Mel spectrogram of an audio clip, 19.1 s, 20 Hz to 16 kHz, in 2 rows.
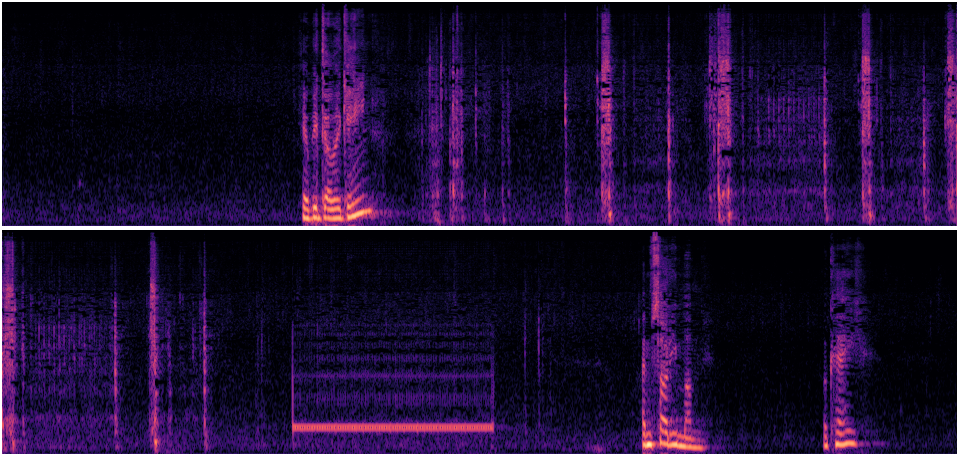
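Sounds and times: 
speech: 3.0s - 3.9s, 16.0s - 16.7s, 17.8s - 18.3s
steady buzzing telephone tone: 12.4s - 14.5s.

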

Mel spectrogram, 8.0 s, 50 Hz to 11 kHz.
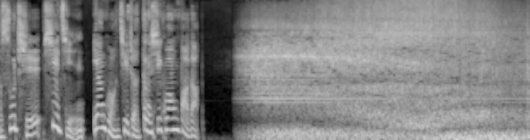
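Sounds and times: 
speech: 0.0s - 4.0s
jet engine roar of an H-6K bomber taking off from an airfield: 3.5s - 7.9s.

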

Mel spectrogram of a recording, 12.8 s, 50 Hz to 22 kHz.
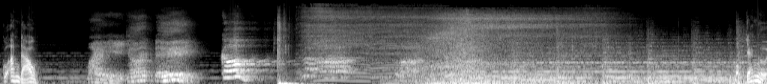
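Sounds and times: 
speech: 0.0s - 0.7s, 1.5s - 4.3s, 12.3s - 12.7s
small saw cutting with buzzing motor drone: 4.9s - 11.2s.

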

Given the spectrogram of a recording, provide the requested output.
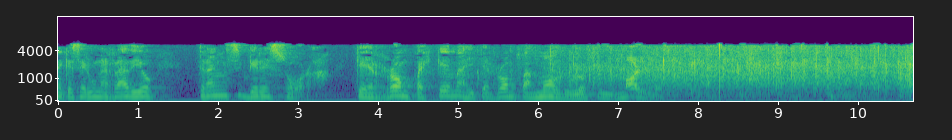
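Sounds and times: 
speech: 0.0s - 7.8s
many hands clapping at the inauguration of a cultural center's radio station: 6.1s - 10.6s.

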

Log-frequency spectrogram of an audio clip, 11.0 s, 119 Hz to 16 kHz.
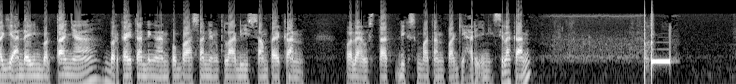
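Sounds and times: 
speech: 0.0s - 8.1s
low steady telephone busy tone on a phone-in line: 9.7s - 10.2s.

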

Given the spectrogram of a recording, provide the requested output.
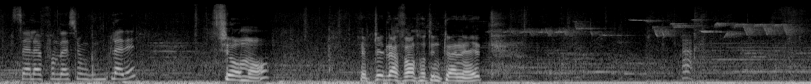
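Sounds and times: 
birds singing: 0.0s - 8.1s
speech: 0.2s - 1.6s, 2.2s - 2.9s, 3.6s - 5.2s.

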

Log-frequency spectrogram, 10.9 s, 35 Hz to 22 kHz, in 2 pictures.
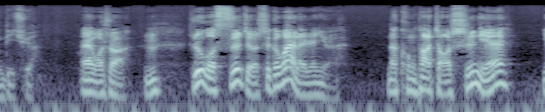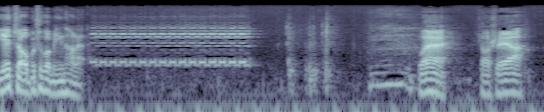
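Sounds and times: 
speech: 0.0s - 6.6s, 9.7s - 10.8s
telephone ringing: 6.4s - 8.1s.

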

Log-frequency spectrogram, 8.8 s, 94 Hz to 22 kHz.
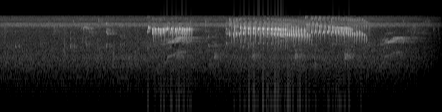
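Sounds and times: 
steady background hiss: 0.0s - 8.8s
Araucaria tit-spinetail Leptasthenura setaria song trill: 3.0s - 3.9s, 4.6s - 7.4s.

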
